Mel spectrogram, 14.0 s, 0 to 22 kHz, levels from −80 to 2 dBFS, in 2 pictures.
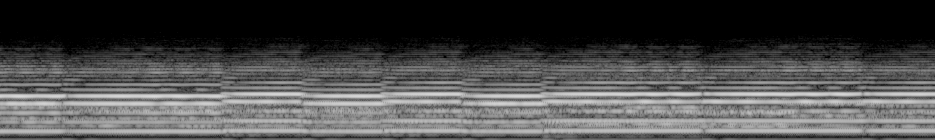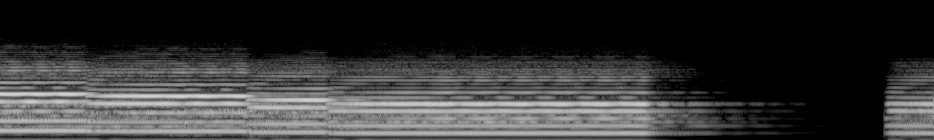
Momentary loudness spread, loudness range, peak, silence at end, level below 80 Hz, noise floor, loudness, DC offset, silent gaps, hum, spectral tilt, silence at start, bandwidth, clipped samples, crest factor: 6 LU; 6 LU; -2 dBFS; 0 s; -72 dBFS; -81 dBFS; -14 LUFS; 0.4%; none; none; -6.5 dB/octave; 0 s; 6.2 kHz; under 0.1%; 12 dB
